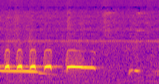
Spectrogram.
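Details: Zebra dove of the Bangkok type singing a lure song: four evenly spaced bouncy coos, a sustained longer coo, then a brief low rolling note, with a faint steady tone behind.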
